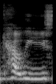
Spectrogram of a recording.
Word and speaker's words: Kelli: I go by my middle name, by Aspen Kelly Summers in normal life, but in my acting name, I don't use the whole name because it's spelled K-E-L-L-I and nobody spells it right.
